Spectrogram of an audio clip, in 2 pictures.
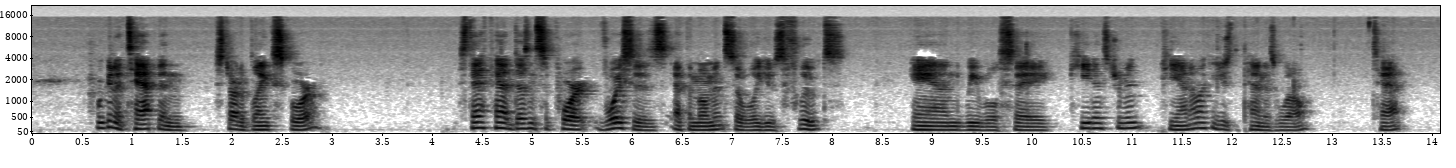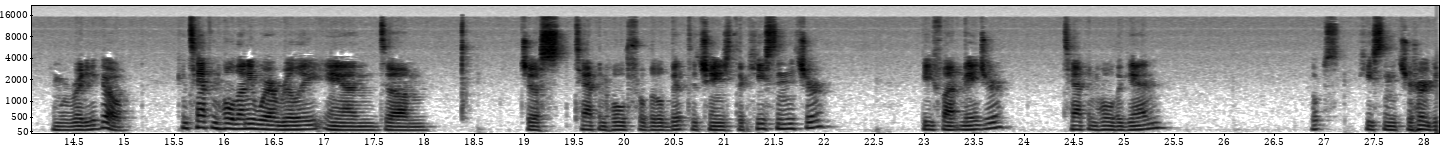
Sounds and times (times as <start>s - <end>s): Speech: 0.6s - 3.0s, 4.3s - 8.2s, 8.8s - 18.2s, 19.0s - 22.2s, 23.0s - 25.6s, 26.9s - 28.1s.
